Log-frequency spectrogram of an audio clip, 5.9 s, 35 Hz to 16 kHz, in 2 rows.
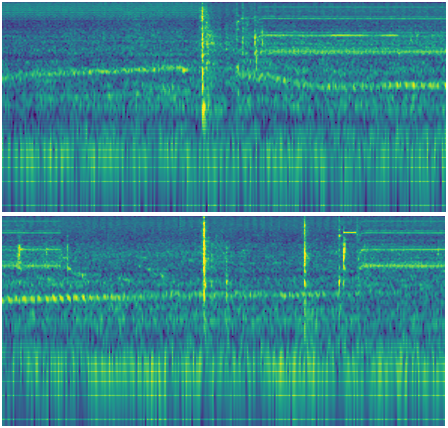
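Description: A Honda SP 125 BS6 motorcycle's motor running on a bike that will not start: a steady low drone with a wavering whine over it, and a few sharp clicks.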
